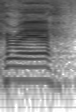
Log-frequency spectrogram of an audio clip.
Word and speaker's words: Herer: by a cop jack herer have I pronounced it correctly jack herer harrah ok Jack Hara Jackie where Jack purgatory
